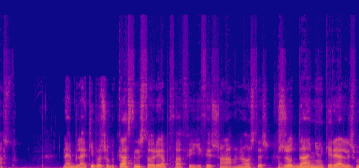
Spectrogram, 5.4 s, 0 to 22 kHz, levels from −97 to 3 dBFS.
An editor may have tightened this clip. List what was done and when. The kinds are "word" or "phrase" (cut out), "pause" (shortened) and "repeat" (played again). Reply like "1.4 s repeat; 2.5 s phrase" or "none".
4.2 s word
